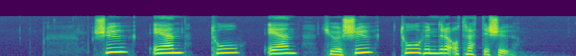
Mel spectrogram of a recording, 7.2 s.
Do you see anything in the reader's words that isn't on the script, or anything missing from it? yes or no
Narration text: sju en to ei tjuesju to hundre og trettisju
yes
